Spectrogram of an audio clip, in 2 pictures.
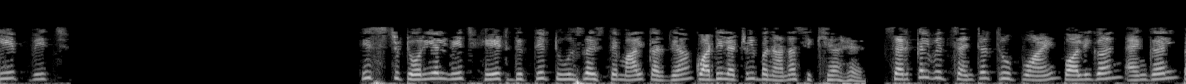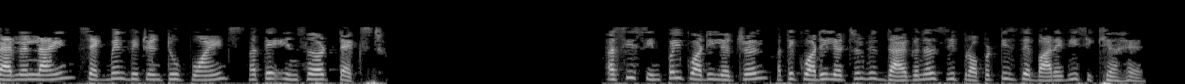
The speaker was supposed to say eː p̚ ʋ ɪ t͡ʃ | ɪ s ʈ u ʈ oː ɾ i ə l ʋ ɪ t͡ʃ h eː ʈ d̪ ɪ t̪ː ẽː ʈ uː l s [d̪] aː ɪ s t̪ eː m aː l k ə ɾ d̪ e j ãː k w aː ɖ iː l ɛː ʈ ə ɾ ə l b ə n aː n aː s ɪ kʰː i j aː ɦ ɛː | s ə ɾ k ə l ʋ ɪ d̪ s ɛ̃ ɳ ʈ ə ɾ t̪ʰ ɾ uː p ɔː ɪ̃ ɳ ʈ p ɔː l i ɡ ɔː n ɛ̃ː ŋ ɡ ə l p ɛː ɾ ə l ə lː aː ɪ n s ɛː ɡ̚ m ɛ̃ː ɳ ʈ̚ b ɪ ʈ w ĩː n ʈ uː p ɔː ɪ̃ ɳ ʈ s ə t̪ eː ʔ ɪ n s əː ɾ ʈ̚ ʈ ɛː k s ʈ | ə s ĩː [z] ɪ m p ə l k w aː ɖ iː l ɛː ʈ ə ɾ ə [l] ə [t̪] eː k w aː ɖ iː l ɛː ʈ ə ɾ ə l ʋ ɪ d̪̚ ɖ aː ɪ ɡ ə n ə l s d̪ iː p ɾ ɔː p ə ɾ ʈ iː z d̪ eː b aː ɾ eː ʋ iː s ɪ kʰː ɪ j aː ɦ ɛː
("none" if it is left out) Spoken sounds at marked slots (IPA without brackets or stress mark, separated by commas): d̪, s, l, t̪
